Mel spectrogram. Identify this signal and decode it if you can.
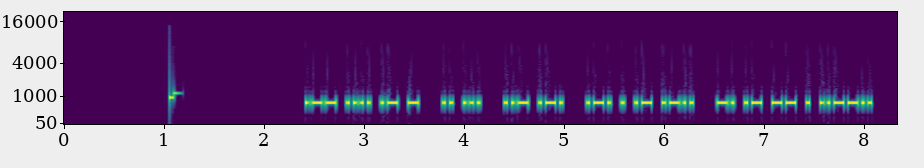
Morse code, heard as a keyed tone, about 36 wpm, 700 Hz. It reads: WHAT IS UR REAL NAME?
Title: Sentences from Top 300 Words and Abbreviations 35wpm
